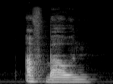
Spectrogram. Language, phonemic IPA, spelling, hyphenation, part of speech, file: Dutch, /ˈɑfˌbɑu̯ə(n)/, afbouwen, af‧bou‧wen, verb, Nl-afbouwen.ogg
- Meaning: 1. to finish building 2. to reduce, to phase out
